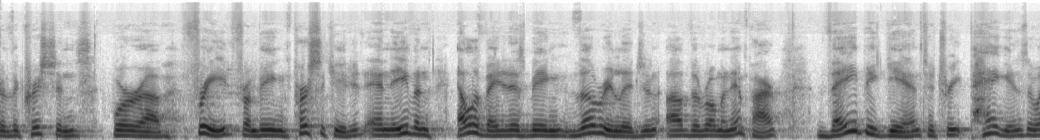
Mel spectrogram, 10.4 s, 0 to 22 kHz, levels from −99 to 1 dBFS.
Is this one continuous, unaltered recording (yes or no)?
no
